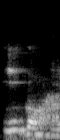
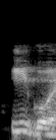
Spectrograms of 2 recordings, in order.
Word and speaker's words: Igor: But in reality, my name is pronounced with the very, very soft last letter. Okay. Very, very soft last letter, which is Igor.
